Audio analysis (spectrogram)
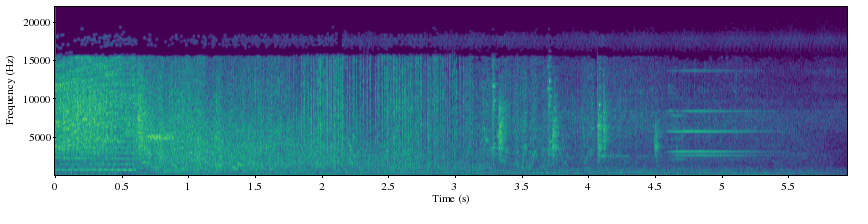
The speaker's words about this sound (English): So the lightsaber blows up.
